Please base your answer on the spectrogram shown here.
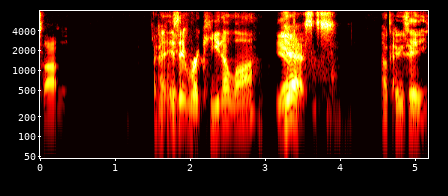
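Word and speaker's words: Rekieta Law: I can't pronounce that. Is it Rakita Law?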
